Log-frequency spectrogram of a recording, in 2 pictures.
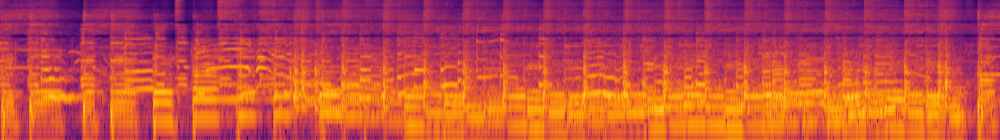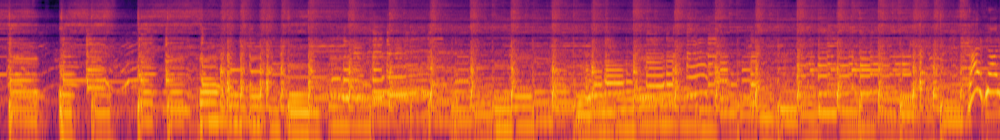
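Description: Electric guitar solo in rock'n'roll style, played on amplified hollow-body electric guitar with the band keeping a steady beat behind it. Bent notes come in the first few seconds, and there is a brief break in the playing about halfway through.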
